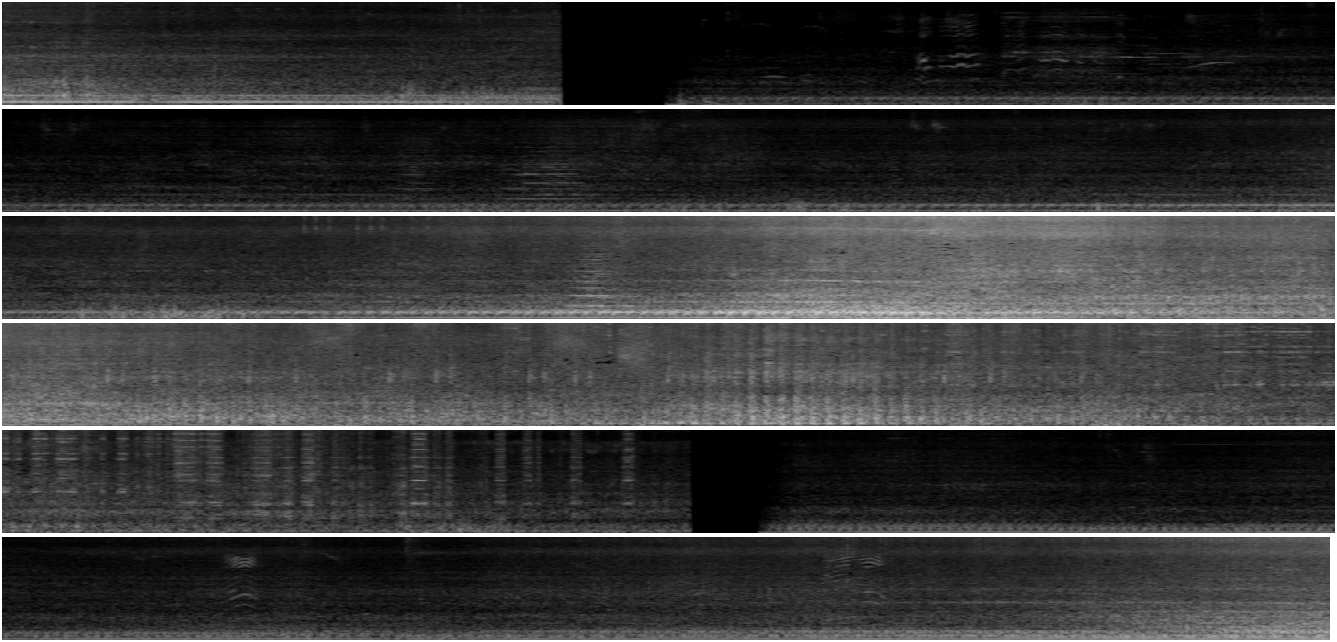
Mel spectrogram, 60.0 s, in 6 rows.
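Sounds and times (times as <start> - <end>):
train wheels rushing on rail: 0.0 - 3.9, 14.5 - 45.2, 53.8 - 59.9
locomotive engine drone: 0.0 - 4.2, 14.4 - 45.2, 53.0 - 59.9.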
